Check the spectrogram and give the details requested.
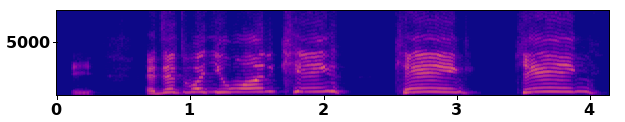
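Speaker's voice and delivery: very high, slow falsetto; mock taunting. Streamer calling King to look, mock falsetto taunt. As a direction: squeal the name slowly, teasing.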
